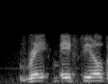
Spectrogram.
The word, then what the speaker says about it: Raphael: Is it Raphael, right? Your last name? – Rayfield, but I don't correct people.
